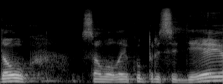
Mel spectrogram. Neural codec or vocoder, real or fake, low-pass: none; real; 14.4 kHz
